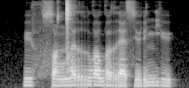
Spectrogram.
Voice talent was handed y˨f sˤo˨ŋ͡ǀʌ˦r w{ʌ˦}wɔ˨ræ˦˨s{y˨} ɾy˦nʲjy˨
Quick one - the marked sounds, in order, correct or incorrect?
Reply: incorrect: ɔ˦, correct

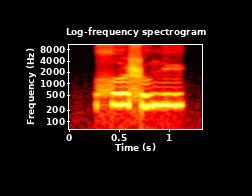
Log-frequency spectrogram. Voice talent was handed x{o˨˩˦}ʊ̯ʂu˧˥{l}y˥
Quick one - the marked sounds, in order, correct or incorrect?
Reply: incorrect: o˥, incorrect: n̪

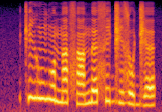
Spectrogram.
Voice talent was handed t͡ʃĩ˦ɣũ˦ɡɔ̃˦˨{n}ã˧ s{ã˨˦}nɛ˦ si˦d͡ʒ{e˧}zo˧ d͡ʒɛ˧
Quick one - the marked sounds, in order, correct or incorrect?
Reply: correct, correct, incorrect: i˧

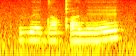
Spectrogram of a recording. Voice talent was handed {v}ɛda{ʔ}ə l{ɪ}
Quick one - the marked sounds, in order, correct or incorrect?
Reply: correct, incorrect: qʼ, incorrect: ɛ

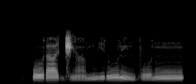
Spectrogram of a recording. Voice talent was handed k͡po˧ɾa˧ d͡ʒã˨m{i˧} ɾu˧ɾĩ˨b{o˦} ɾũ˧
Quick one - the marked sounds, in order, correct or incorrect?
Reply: correct, incorrect: o˨

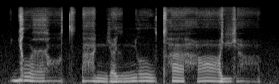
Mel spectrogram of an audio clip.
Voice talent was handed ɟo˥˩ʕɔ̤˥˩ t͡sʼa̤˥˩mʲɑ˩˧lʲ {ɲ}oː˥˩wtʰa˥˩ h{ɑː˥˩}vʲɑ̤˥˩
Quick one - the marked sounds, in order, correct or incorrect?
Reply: correct, correct

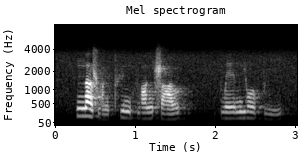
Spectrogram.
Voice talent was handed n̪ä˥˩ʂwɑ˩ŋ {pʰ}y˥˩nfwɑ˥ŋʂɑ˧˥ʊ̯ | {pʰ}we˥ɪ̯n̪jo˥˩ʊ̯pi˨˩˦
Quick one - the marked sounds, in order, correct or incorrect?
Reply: correct, incorrect: p

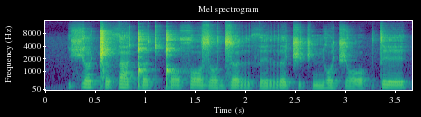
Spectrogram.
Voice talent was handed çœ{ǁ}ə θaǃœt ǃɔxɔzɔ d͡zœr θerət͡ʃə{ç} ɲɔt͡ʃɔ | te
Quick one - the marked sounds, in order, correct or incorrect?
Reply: correct, incorrect: t͡ʃ

